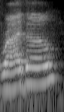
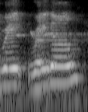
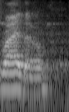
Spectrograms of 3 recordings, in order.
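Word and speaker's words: Raido: Again, pronounced Ryo. I know it looks like Rao, but it's pronounced Ryo.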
